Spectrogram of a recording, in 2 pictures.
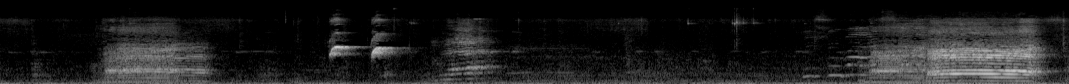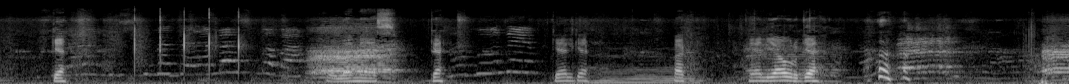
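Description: Sheep bleat loudly close by.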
